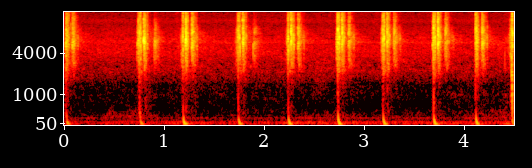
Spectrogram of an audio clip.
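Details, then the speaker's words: New Dura-Lift Titan garage door roller, 4-inch shaft, spun by hand: dry ticking about twice a second that sounded like bad bearings, but it is the dust cap rubbing on the roller shaft; bearings fine. "there was three in this this box of the Titans that made a dragging noise sounded like the bearings were bad"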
